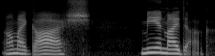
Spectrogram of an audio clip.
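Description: An American woman hosting a podcast, chatting and interviewing in a casual, playful and expressive way. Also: medium pitch, slow pace, no echo, clean studio sound. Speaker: podcast host.

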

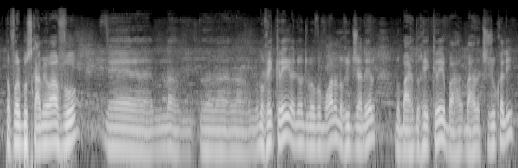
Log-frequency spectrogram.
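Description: Fast-talking comedian telling a story. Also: male voice, fairly low pitch, dark tone. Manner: fast, emotional retelling with many restarts. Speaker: stand-up comedian. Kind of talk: storytelling in a casual interview.

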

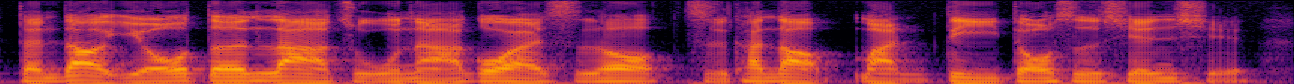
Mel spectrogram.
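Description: A man, a counseling psychologist telling a folk tale in a lively, dramatic way on a podcast. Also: fairly low pitch, normal speed, clear, resonant tone. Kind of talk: animated storytelling in a podcast.

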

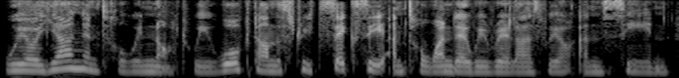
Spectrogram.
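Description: A middle-aged woman, a psychologist giving earnest, measured interview answers with thoughtful pauses. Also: lowish voice, darkish tone, dry recording, clean studio sound. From South Africa. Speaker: psychologist guest.

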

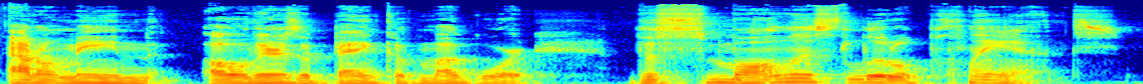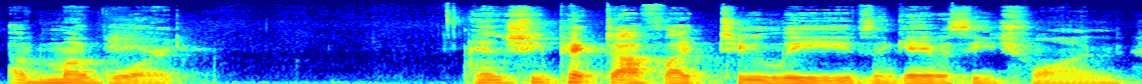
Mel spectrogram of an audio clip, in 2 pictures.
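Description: A man's voice: mid-range voice, unhurried. Rambling, profane storyteller man. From North Carolina. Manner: rambling, profane, animated storytelling with many fillers. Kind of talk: casual storytelling chat.

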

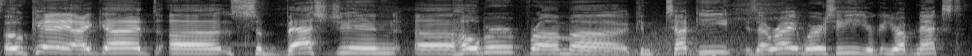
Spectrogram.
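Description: A man's voice: very high voice, takes it slowly, hardly any pauses, a bit bright, heavily acted. A man playing a flustered, casual competition official in an improvised comedy sketch, with a hesitant, rambling delivery. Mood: flustered, amused.

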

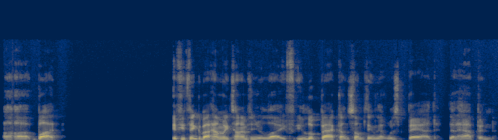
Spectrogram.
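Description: A man's voice: on the low side, normal speed, warm tone. An older man, an author guest in a conversational interview, telling a story and reflecting, often restarting his sentences.

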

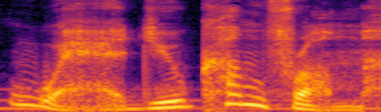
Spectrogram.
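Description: A storyteller voicing a stern old patriarch teacher who questions a new pupil, gruff and measured. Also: mid-range voice, huge pitch swings, darkish tone, full character voice.

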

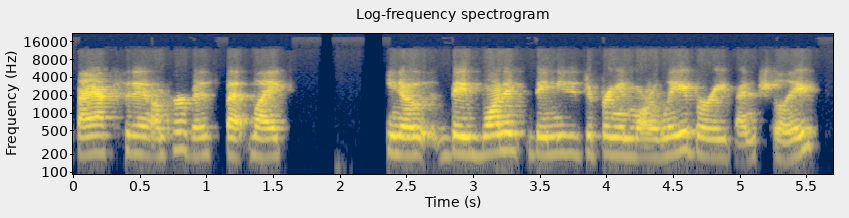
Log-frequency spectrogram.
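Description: A woman's voice: medium pitch, fairly even intonation, normal speed. Chatty woman guest on dull audio. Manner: chatty, lots of "like", laughs through serious points. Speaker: guest researcher in agriculture. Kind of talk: casual podcast conversation.

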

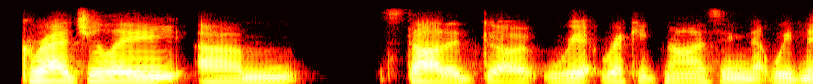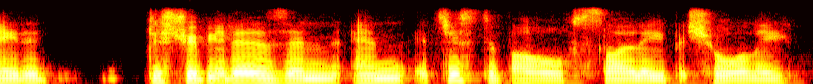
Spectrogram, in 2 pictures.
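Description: Low-voiced Australian woman, rambling. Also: mellow, no room sound. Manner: rambling with many fillers and restarts. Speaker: company co-founder. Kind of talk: interview guest, storytelling. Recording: dull lo-fi sound.

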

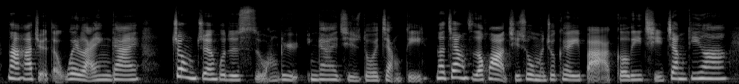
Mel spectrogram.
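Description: Woman spelling out English words slowly. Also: on the high side, a bit bright. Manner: explains words slowly, spells them letter by letter; repeats words and mixes Mandarin with English. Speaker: English teacher and podcast host. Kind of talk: podcast vocabulary lesson.

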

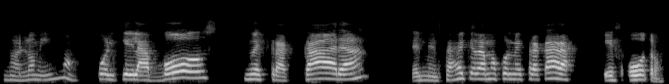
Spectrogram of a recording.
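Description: A fairly high-voiced woman explains parenting ideas as an interview guest. She talks in an explanatory way and now and then acts out a parent or a child. The sound is dull and lo-fi, with a dry and close room. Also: a little slow, a bit bright, dry recording. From Puerto Rico. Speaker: positive discipline educator and coach. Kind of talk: interview answers.

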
